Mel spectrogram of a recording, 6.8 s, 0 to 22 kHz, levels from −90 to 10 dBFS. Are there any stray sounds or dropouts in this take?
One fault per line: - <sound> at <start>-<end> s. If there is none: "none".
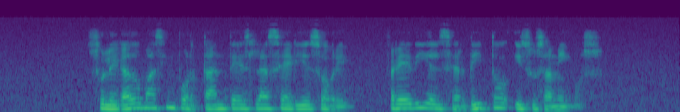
none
